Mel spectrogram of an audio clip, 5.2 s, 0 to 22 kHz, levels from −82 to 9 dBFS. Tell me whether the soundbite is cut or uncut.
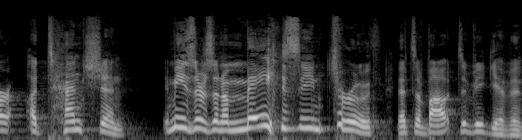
cut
